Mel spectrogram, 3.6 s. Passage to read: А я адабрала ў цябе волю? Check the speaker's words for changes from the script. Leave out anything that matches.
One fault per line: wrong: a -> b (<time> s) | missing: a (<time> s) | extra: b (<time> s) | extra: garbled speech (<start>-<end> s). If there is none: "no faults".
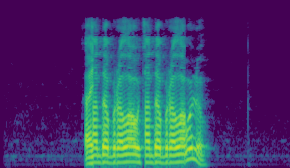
missing: я (1.1 s)
wrong: цябе -> адабрала (1.9 s)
